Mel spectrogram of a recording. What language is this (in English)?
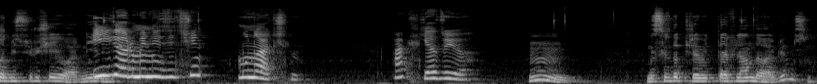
Turkish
